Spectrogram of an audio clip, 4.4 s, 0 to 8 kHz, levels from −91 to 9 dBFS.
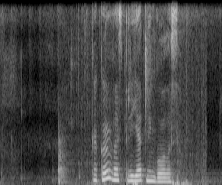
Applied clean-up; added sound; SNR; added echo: none; Bathtub (filling or washing); 20 dB; reverberation time 0.5 s.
